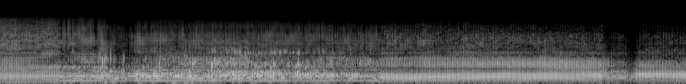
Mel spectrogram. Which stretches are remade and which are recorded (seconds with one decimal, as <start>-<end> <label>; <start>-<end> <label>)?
0.0-0.6 recorded; 0.6-3.8 remade; 3.8-6.9 recorded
